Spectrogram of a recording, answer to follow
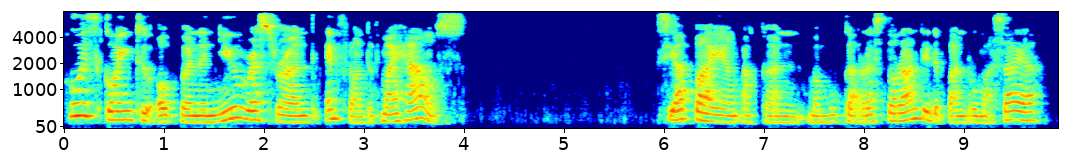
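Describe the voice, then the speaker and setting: A woman teacher reads example sentences aloud at an unhurried, deliberate pace. The recording sounds dull and lo-fi. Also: on the low side, animated, a little mellow. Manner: slow, careful reading, each English sentence followed by its Indonesian translation. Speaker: English teacher. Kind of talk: reading example sentences slowly.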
